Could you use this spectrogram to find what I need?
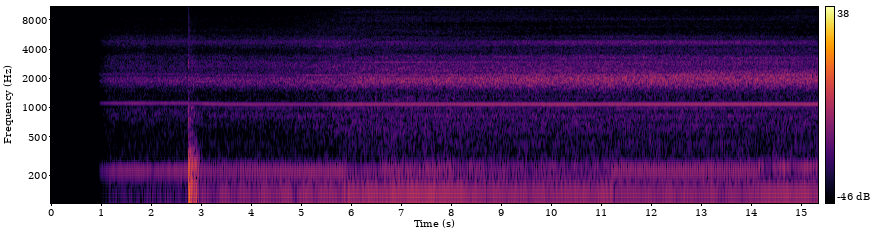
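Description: A small engraving machine hums and whirs steadily.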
